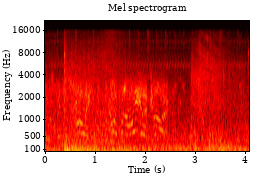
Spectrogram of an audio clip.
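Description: A missile striking and destroying a target in the Ace Combat 7 flight game: a sharp blast followed by a sustained rumbling roar and whooshing, warbling game effects, with a voice speaking over the noise.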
